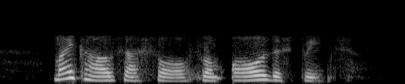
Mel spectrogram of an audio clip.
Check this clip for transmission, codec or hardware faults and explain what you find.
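Two faults are present: Speex codec damage throughout, and two bursts of VoIP packet loss concealed by the speech codec.

Speex codec, whole clip: sparse CELP excitation makes the speech hoarse and noisy, fitting roughly 11 kbps. The band runs from 250 Hz to 3.6 kHz.

VoIP packet loss concealed by the speech codec, 1.33 to 1.40 s and 3.13 to 3.30 s: the decoder extends its last pitch and filter into a fading buzzy tone or coloured noise. The first gap is 40 ms and the second 140 ms, which fits two and seven 20 ms frames.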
